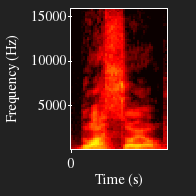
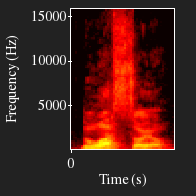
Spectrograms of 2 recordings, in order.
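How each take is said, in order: The two takes are said the same way.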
